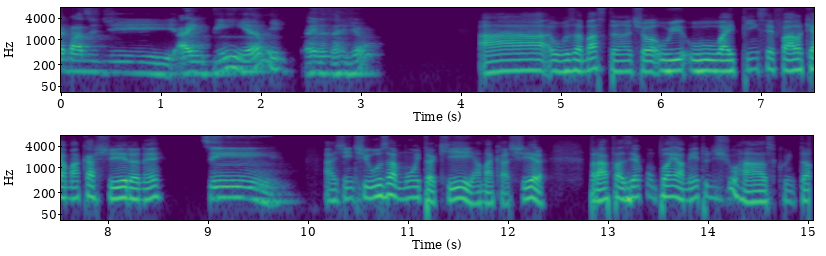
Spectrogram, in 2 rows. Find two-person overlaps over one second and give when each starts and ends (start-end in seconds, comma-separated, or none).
none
